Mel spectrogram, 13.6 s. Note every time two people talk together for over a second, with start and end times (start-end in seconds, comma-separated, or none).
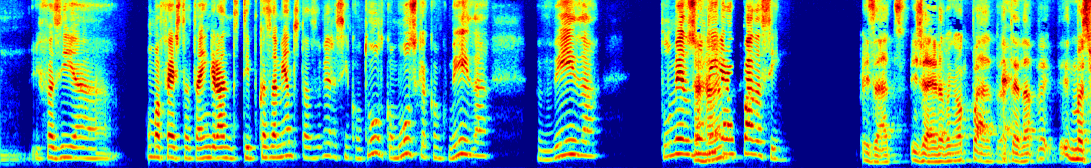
none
